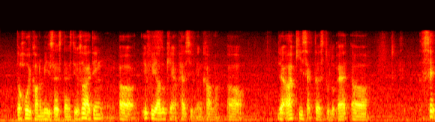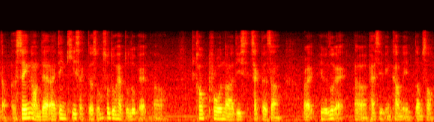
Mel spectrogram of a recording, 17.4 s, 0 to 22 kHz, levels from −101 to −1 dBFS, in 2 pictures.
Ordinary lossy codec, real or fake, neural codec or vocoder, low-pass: none; real; none; none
